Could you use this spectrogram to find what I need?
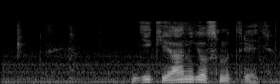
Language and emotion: Russian, neutral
